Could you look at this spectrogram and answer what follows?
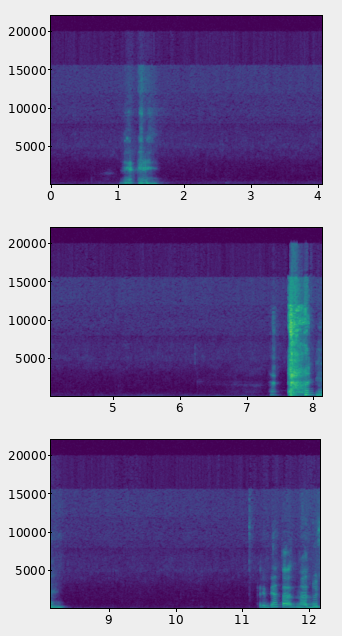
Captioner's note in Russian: кашель; откашливается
